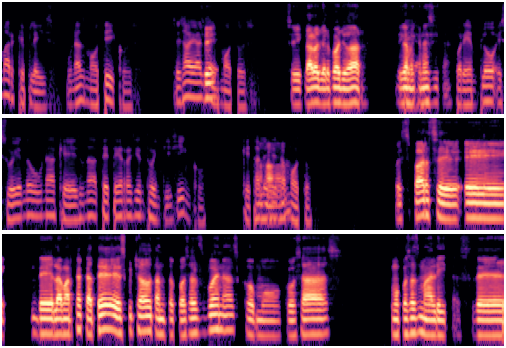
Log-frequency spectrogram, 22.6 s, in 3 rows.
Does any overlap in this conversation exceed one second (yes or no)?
no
